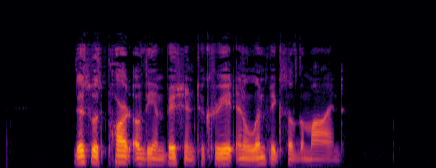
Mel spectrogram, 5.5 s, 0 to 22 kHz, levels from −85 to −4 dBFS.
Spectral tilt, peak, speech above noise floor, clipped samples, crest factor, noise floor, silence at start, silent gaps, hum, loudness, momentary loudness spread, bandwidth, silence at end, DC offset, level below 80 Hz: -5.5 dB/octave; -10 dBFS; 56 dB; under 0.1%; 22 dB; -86 dBFS; 0.95 s; none; none; -30 LUFS; 11 LU; 11 kHz; 1.25 s; under 0.1%; -62 dBFS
